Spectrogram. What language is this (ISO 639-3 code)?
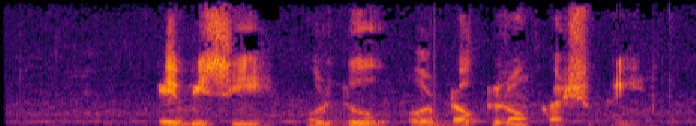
urd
